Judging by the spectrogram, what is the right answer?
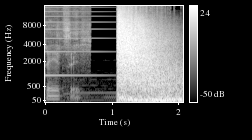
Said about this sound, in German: Ein Knall, eine Explosion. Flammen blitzen auf.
